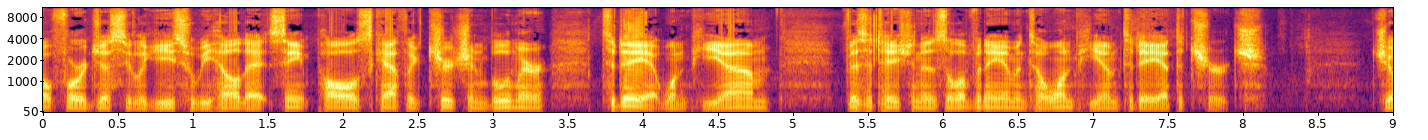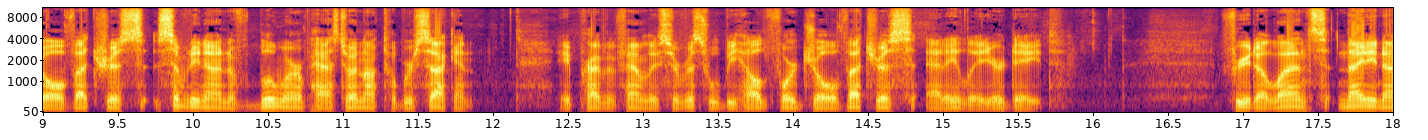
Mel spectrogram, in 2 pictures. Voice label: Funeral Announcements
